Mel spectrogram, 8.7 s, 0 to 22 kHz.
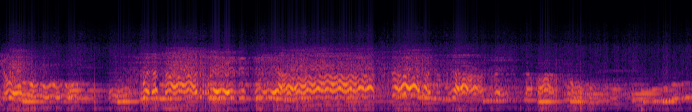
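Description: Male singer holding long, heavily ornamented notes with a wide, wavering vibrato in flamenco style, accompanied by piano, played from an old shellac 78 rpm record with a narrow, muffled sound.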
